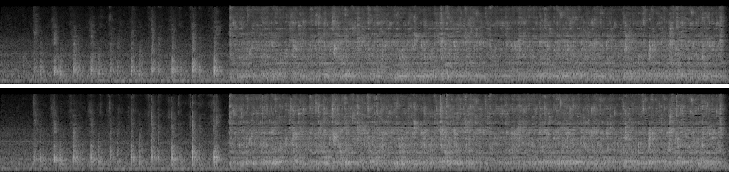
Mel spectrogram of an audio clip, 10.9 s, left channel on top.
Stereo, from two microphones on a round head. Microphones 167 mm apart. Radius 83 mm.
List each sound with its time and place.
0.5 s running footsteps: 50° right (ahead or behind), 2.5 m; by 3.3 s 45° right (ahead or behind), 1.1 m
3.4 s a running tap: 35° right (ahead or behind), 3 m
